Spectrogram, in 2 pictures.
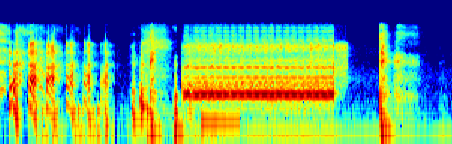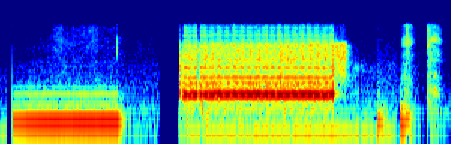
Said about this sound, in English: Give him a cellular phone call. I think I will.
